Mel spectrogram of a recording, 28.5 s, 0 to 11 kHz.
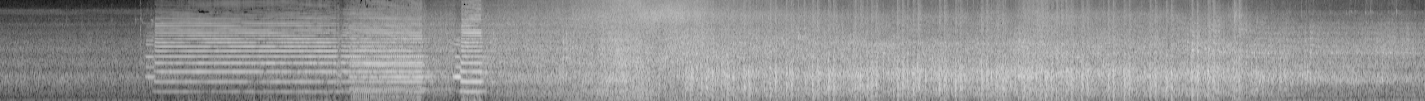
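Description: WDM3A diesel locomotive sounding its horn: one long blast a few seconds in, a second blast on two notes, then a short third blast. The express then passes at speed, a loud rush of coaches with wheels clattering over the rail joints, easing slightly near the end.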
